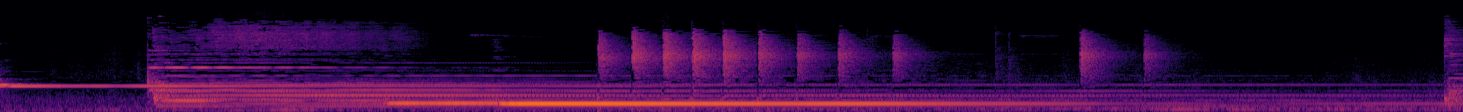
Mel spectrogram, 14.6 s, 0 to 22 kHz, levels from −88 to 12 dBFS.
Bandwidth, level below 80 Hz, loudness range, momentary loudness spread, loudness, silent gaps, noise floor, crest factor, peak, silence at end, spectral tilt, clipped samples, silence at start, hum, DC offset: 10.5 kHz; -60 dBFS; 19 LU; 21 LU; -30 LUFS; none; -53 dBFS; 16 dB; -16 dBFS; 0 s; -5 dB/octave; under 0.1%; 0 s; none; under 0.1%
